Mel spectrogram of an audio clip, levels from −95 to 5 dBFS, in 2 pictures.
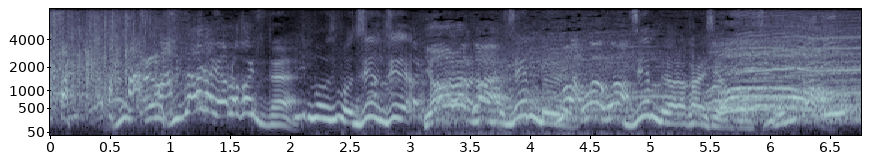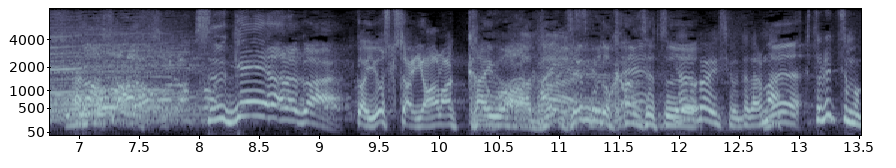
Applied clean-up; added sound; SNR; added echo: none; none; none; none.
